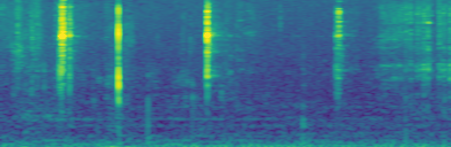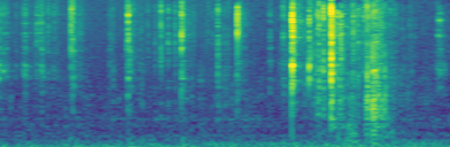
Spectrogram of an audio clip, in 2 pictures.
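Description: A teal box cutter shaves and scrapes curls off a solid rectangular yellow soap bar with an embossed logo, held in the hand. Sharp, bright scraping clicks and short crisp cuts sound over a quiet low rumble. The strokes end in a denser burst of scraping near the end.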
